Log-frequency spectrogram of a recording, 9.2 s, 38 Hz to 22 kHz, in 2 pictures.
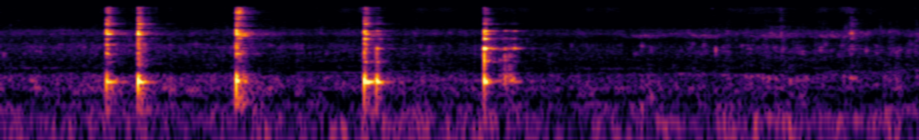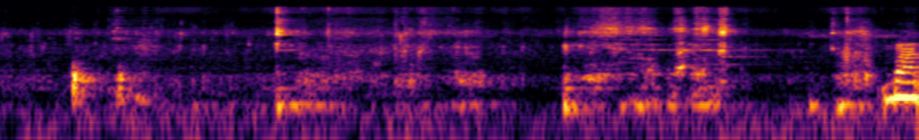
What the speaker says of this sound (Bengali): আমি 2 মিনিট একটু নেড়ে নিচ্ছি, তারপর আমি জল দিয়ে দেবো।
